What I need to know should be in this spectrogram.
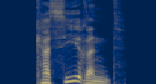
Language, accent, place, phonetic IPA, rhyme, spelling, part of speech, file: German, Germany, Berlin, [kaˈsiːʁənt], -iːʁənt, kassierend, verb, De-kassierend.ogg
- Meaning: present participle of kassieren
